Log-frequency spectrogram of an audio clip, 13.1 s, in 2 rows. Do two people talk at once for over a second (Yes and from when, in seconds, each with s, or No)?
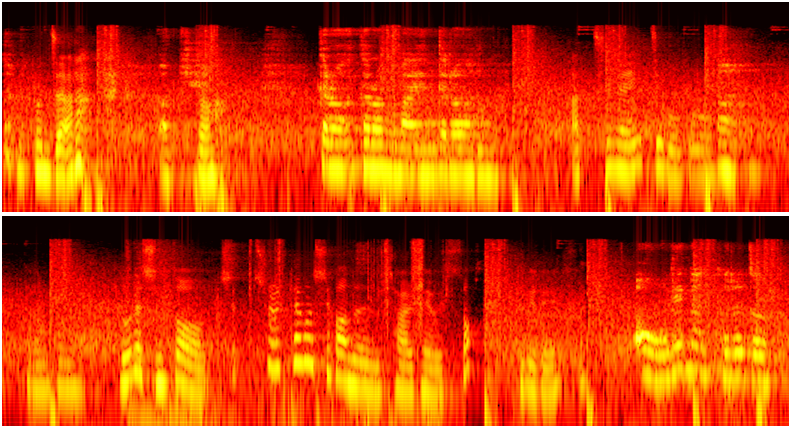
No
